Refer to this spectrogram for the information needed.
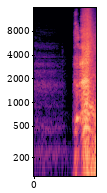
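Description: Out of silence comes a sudden, forceful sneeze, fairly loud, a sharp breathy burst that ends abruptly.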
